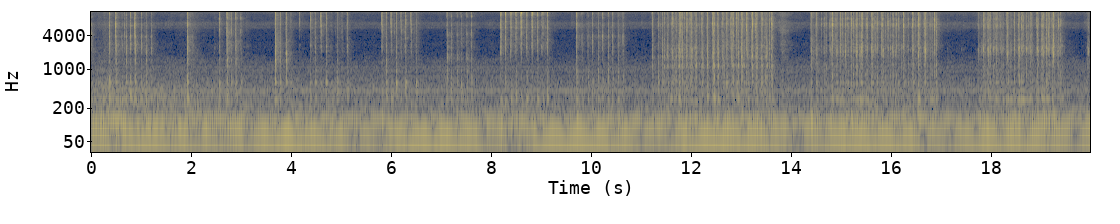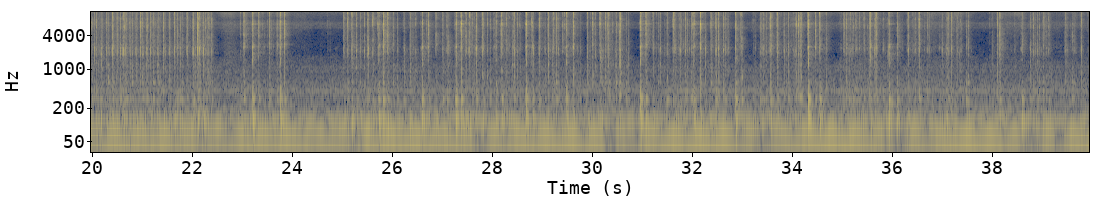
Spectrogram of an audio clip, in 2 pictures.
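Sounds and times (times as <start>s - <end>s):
mechanical keyboard typing: 0.0s - 13.7s, 14.4s - 17.0s, 17.7s - 24.0s, 25.0s - 39.9s.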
